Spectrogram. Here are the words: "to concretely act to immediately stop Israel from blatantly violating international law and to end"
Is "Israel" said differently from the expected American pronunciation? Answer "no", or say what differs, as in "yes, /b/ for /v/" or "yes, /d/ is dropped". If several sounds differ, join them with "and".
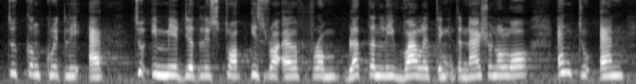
yes, /s/ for /z/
